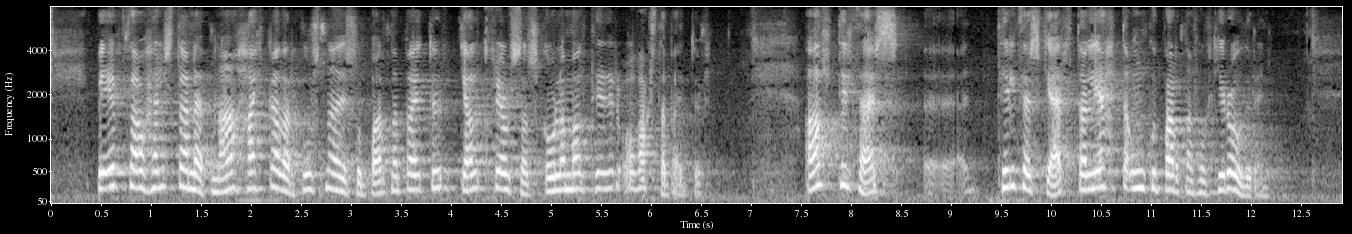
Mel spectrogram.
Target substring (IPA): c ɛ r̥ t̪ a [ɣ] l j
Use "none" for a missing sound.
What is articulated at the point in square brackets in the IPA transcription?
ð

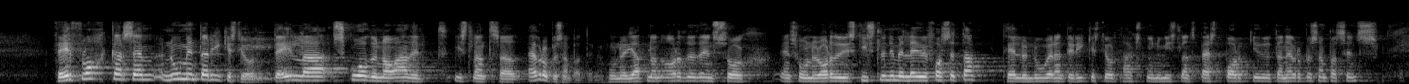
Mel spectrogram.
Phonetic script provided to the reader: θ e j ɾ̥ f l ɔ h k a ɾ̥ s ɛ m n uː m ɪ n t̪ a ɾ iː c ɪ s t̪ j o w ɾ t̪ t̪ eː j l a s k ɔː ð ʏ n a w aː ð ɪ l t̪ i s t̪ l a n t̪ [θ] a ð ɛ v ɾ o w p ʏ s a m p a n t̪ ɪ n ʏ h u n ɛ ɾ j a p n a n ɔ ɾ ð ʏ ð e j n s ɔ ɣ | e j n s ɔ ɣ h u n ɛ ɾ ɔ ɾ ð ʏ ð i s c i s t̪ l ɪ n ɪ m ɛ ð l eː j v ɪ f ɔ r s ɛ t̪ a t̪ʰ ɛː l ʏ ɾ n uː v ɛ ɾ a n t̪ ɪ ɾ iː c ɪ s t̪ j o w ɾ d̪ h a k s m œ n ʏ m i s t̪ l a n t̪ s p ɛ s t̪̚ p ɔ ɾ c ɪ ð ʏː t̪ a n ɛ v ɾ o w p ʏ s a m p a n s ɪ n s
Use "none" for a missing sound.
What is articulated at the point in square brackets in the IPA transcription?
s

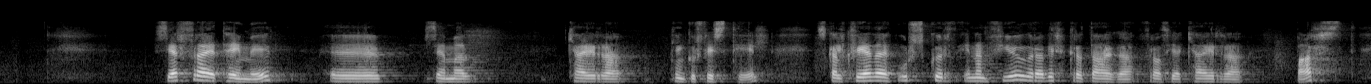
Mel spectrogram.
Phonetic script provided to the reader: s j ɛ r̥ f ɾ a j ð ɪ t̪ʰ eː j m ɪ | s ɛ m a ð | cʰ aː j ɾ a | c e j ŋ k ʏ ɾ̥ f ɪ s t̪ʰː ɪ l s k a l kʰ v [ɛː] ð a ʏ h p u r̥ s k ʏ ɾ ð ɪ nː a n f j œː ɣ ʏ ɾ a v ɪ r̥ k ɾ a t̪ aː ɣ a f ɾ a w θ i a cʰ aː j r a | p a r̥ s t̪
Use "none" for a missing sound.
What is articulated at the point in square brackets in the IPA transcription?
ɛː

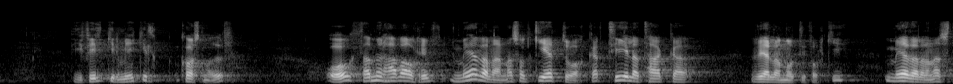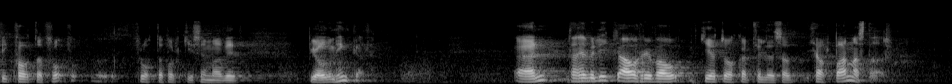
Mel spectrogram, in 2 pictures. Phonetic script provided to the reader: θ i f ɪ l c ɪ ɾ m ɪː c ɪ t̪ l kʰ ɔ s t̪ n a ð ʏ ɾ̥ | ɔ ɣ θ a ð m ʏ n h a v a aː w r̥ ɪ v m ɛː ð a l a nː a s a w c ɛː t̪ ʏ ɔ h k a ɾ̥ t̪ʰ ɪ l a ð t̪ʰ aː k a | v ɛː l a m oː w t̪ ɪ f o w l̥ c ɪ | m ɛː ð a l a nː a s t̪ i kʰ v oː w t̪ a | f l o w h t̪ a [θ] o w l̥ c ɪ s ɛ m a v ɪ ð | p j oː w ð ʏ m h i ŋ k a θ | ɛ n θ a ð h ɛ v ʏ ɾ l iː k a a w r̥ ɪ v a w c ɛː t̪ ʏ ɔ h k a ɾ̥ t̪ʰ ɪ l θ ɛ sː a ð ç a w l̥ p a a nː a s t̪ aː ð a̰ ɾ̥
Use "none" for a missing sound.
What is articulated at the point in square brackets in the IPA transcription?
f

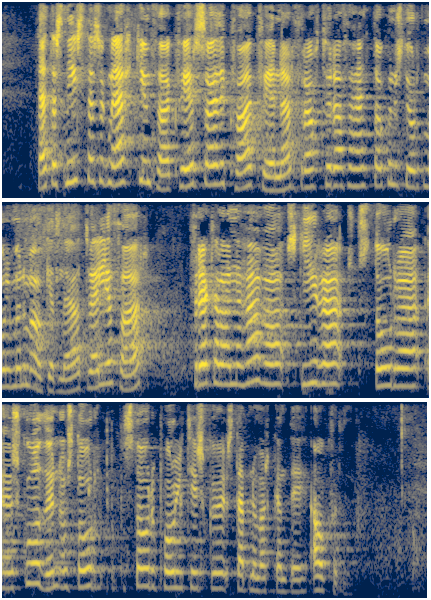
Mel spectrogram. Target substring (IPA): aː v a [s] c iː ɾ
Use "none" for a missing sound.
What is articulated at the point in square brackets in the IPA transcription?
s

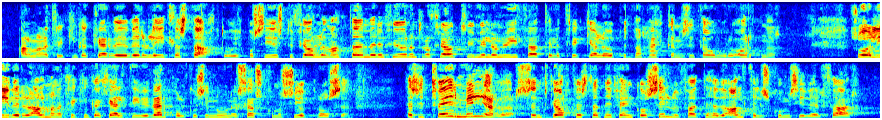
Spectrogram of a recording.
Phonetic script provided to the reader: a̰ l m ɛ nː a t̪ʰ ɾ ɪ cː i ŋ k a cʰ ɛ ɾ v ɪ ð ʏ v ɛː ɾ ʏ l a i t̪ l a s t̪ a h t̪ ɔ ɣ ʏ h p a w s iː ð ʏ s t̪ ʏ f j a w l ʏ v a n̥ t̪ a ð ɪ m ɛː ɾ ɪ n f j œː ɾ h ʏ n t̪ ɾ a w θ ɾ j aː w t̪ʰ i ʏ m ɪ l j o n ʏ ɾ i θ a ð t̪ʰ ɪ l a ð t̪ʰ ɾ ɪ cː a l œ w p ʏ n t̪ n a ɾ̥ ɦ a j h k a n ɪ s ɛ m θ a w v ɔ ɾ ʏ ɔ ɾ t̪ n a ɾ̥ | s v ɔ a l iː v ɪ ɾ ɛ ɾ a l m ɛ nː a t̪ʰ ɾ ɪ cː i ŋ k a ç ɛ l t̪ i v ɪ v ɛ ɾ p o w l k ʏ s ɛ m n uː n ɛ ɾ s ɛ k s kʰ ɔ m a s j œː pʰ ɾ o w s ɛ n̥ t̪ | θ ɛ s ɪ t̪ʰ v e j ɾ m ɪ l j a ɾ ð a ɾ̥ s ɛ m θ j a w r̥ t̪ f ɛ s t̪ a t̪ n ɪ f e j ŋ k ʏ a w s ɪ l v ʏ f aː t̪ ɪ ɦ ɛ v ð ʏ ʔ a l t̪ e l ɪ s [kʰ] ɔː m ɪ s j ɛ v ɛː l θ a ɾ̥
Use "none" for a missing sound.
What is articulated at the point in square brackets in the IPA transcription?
kʰ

